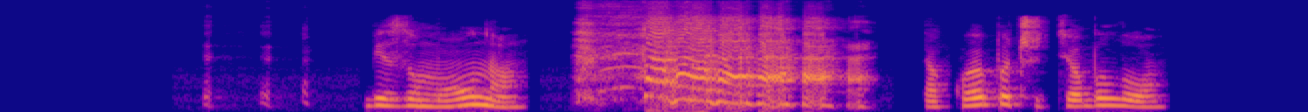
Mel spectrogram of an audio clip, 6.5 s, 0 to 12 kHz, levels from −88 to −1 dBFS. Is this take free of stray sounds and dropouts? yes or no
no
